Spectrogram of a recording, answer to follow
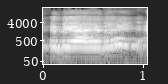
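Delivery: high, squeezed words through real laughter; laughing while talking. Real, not acted. Vlogger cracking up retelling the hospital trip, laughing while talking. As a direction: struggle to get it out between fits of laughter. Can't stop laughing at own story.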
